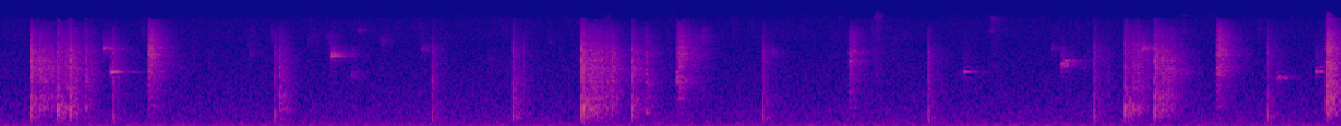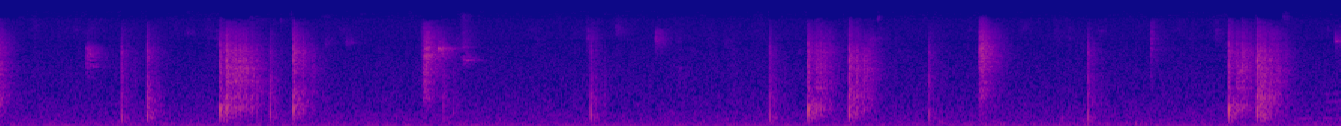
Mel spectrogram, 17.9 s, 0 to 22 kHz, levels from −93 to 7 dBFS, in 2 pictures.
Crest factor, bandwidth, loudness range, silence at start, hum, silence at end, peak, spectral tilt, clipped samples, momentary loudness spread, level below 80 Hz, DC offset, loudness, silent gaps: 30 dB; 15.5 kHz; 6 LU; 0 s; none; 0 s; -22 dBFS; -1.5 dB/octave; under 0.1%; 19 LU; -70 dBFS; under 0.1%; -49 LUFS; none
